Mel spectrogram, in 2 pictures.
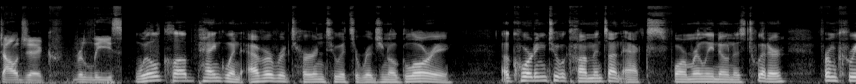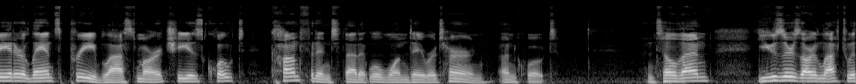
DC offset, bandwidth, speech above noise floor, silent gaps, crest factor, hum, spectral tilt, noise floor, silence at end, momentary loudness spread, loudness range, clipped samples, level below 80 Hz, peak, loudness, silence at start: under 0.1%; 16.5 kHz; 35 dB; none; 16 dB; none; -5.5 dB/octave; -53 dBFS; 0 s; 11 LU; 4 LU; under 0.1%; -52 dBFS; -4 dBFS; -19 LUFS; 0 s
